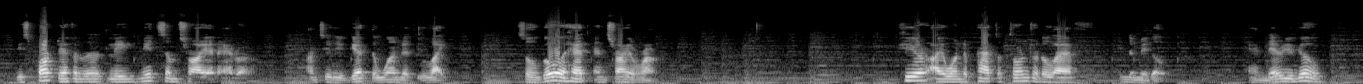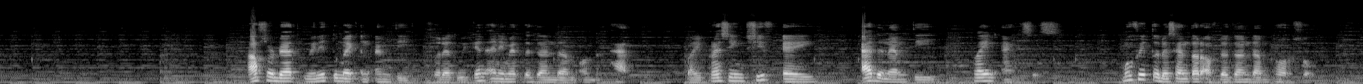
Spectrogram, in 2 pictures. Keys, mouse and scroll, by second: 0.2-3.6 typing, 1.7 click, 2.4 drag, 2.6-3.5 middle drag, 3.5 drag, 3.6-5.0 middle drag, 5.5 KP_3, 5.8 g, 6.3 right click, 7.0-12.5 typing, 7.9 click, 8.2 middle click, 8.9 click, 8.9 shift+middle click, 9.5 click, 9.7-10.9 middle drag, 10.9 click, 11.2-15.6 middle drag, 14.2 Tab, 19.8 click, 20.7 shift+a, 24.5-27.2 shift+middle drag, 24.5 shift+KP_1, 25.0 g.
